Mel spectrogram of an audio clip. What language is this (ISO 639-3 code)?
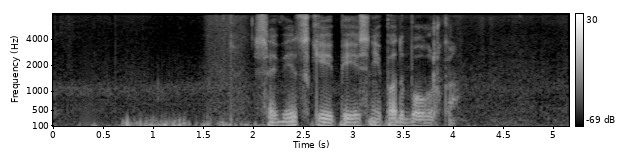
rus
